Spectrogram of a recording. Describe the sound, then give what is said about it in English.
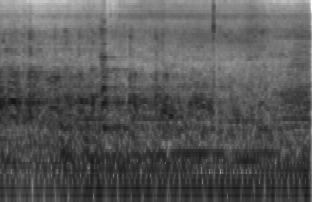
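A lawn mower engine drones steadily throughout, a continuous low rumbling hum with a hissy edge and no breaks, while faint murmuring voices blend into the background. “I think that's the lawn boy.”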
